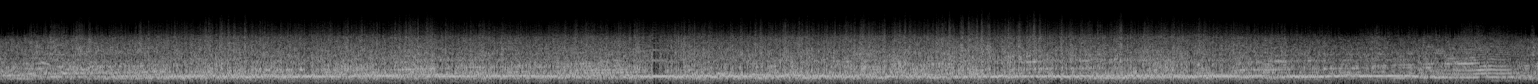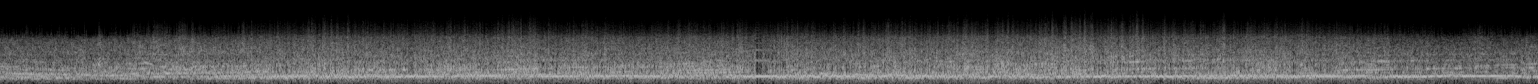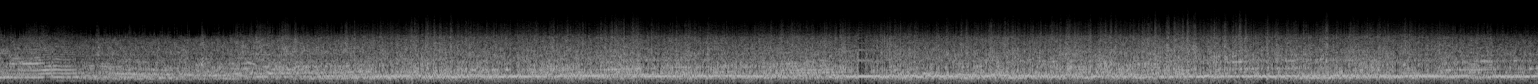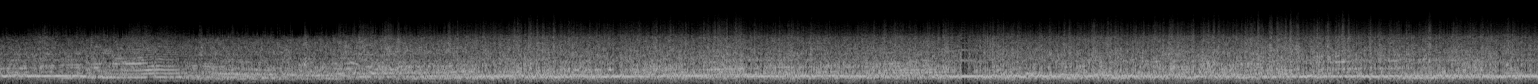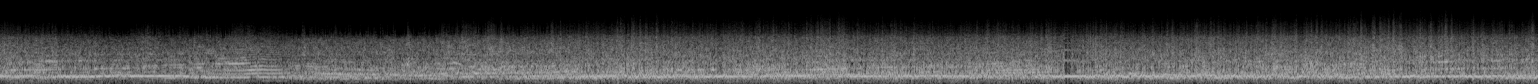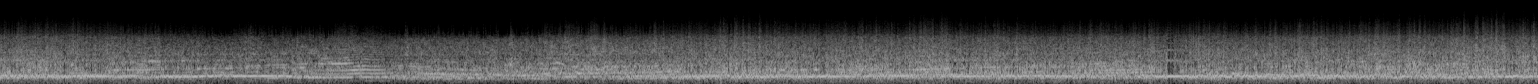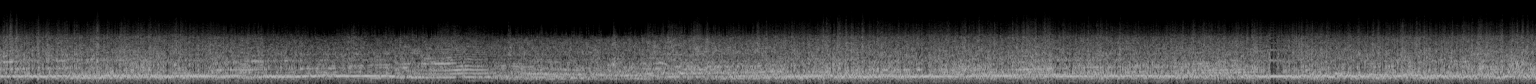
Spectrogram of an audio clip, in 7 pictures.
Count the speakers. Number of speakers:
zero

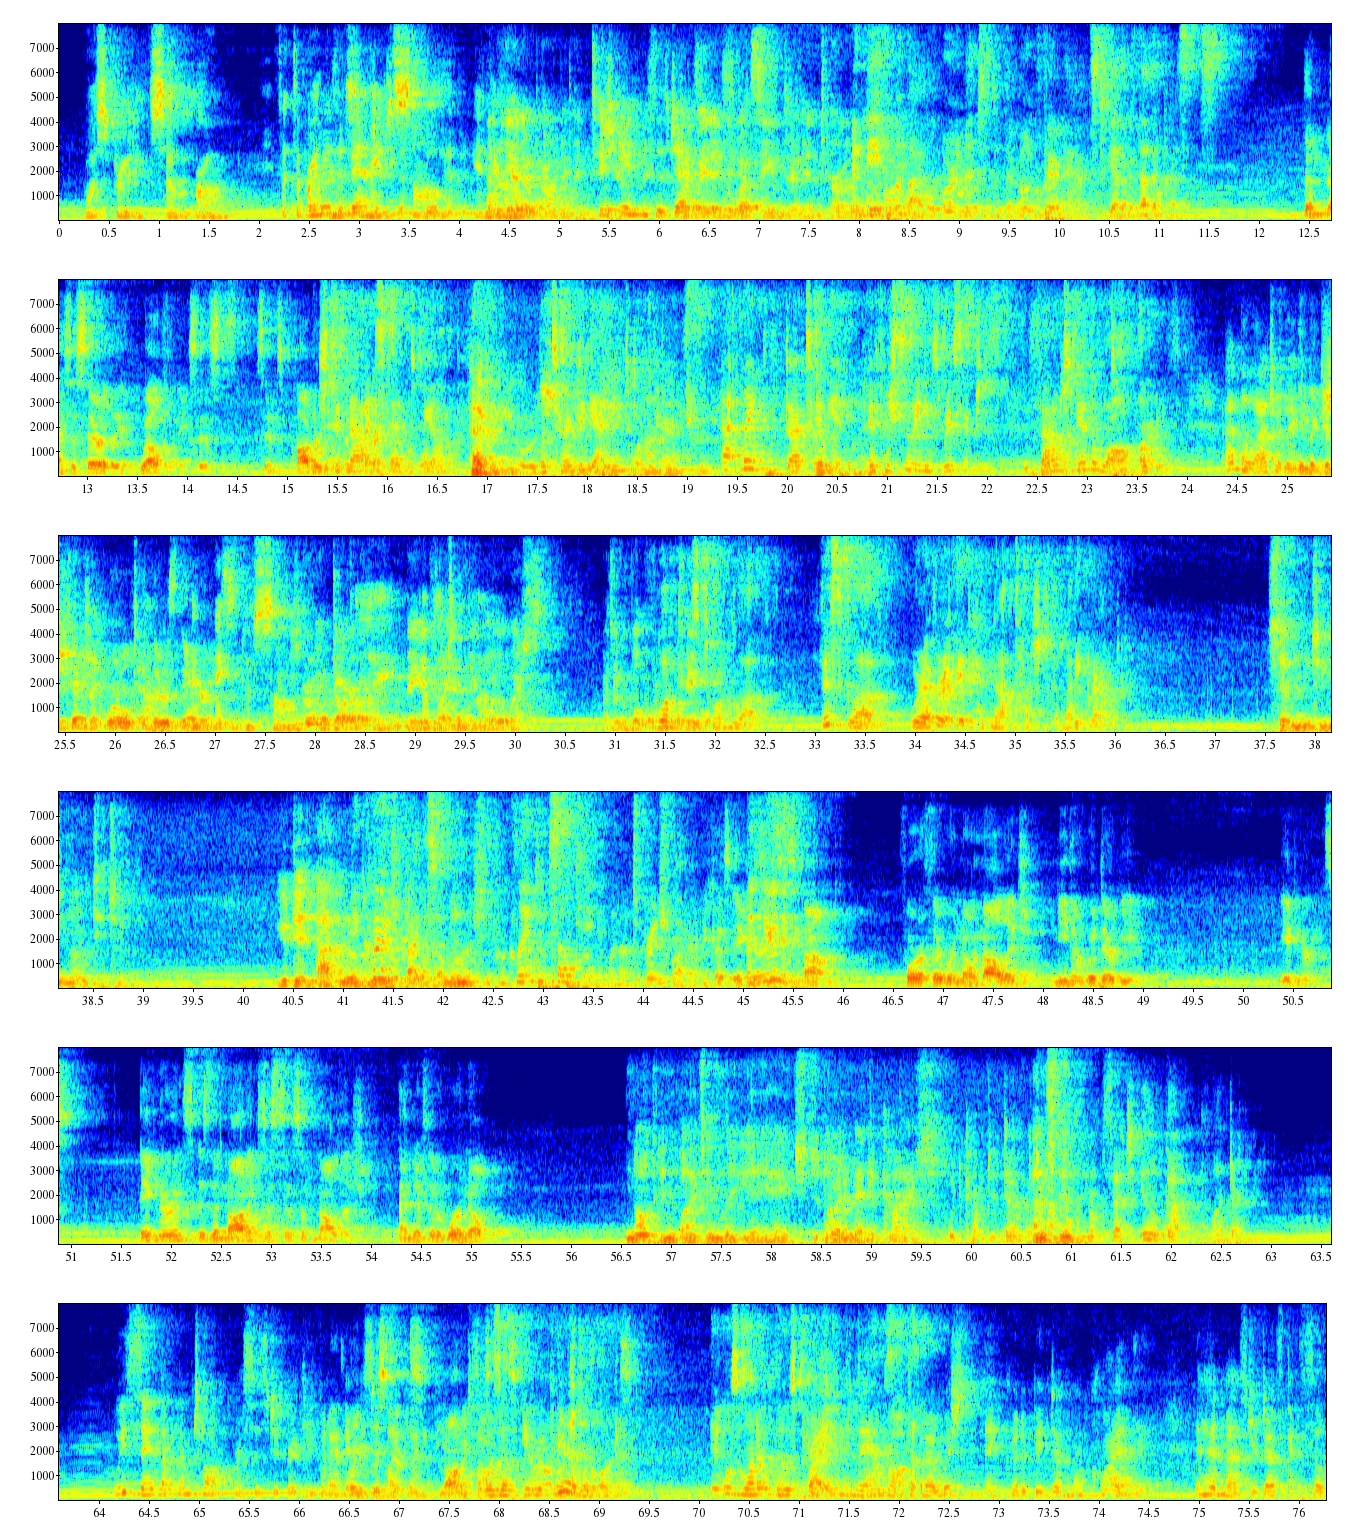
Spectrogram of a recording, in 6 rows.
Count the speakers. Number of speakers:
seven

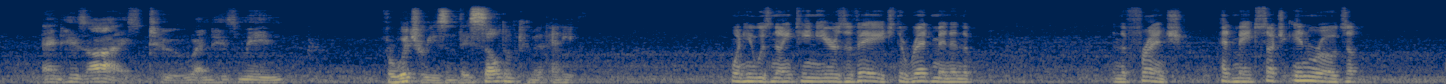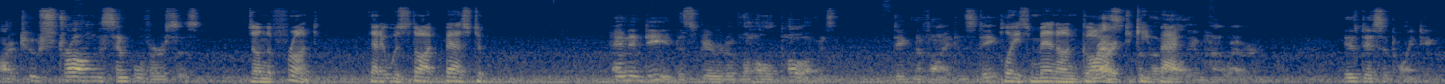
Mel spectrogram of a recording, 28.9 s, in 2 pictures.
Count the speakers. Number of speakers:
three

